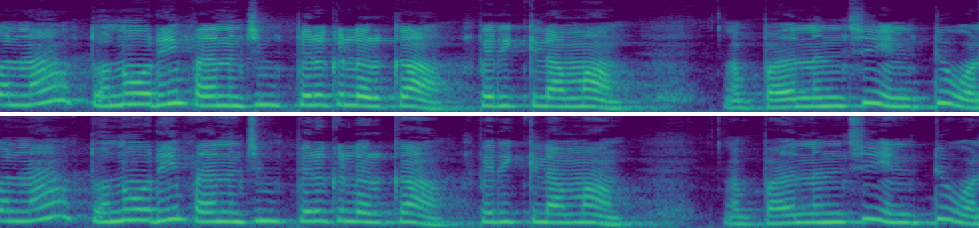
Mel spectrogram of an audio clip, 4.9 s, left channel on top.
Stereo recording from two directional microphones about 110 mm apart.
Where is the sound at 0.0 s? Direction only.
35° right (ahead or behind).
